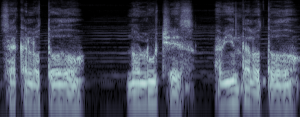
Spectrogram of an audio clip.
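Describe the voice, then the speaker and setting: In a put-on character voice that is hoarse and raspy, the speaker goes at a moderate pace while faint music plays in the background. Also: man, very deep, low pitch for a man. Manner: commanding.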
